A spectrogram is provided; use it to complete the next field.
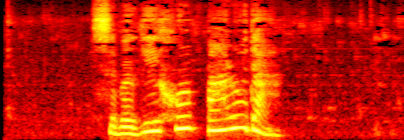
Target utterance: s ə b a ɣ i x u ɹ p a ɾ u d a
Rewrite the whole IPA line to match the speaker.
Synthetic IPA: s ə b ə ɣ i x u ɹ p a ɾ u d a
